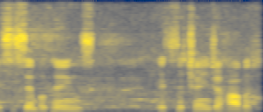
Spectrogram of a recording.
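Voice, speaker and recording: A man speaks with a Dublin accent over noticeable background noise. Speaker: police officer. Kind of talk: live event interview. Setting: outdoor show tent.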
